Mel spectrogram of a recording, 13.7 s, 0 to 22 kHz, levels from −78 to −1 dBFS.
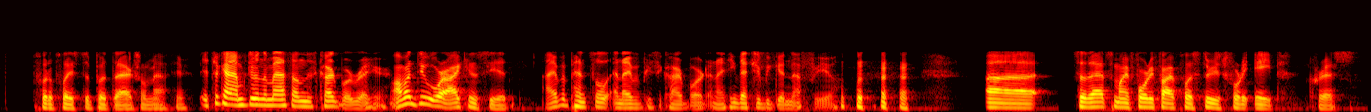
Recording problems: high frequencies cut off; severe; nothing above 4 kHz

